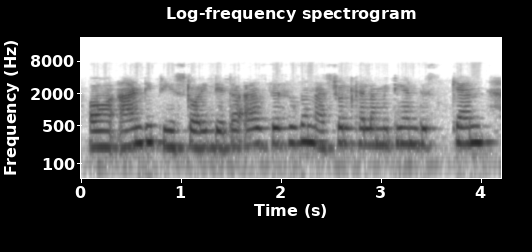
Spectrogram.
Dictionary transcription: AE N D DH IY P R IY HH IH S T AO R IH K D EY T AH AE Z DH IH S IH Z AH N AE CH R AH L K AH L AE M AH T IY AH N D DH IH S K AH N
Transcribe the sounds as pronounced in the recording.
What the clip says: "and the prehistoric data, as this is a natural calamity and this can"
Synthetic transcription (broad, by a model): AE N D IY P R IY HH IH S T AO R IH D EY T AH AE Z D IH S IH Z AH N AE CH R AH L K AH L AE M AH T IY AH N D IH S K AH N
